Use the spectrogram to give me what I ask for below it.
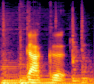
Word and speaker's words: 学: This kanji by itself is pronounced gaku.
